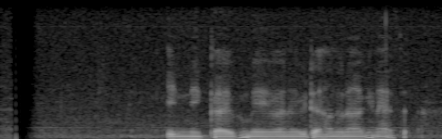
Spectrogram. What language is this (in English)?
Sinhala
